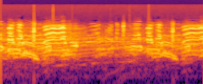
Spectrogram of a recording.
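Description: Drum and bass track in a filtered passage: a riff of repeated tones that each glide downward in pitch, with the bass and drums cut out.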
